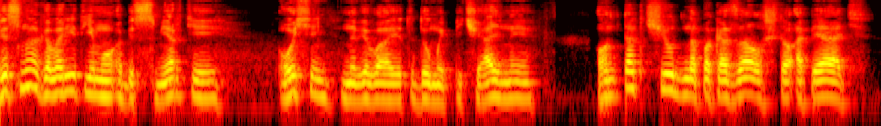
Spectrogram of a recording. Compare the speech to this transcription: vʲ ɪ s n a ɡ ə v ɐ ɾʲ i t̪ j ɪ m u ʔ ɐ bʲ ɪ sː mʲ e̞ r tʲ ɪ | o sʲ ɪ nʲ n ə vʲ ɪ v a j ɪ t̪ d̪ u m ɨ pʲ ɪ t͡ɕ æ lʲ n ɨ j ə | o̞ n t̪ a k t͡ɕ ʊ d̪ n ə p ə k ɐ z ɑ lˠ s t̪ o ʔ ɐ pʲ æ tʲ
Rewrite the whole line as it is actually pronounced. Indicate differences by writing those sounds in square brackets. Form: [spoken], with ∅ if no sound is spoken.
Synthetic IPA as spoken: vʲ ɪ s n a ɡ ə v ɐ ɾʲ i t̪ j ɪ m u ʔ ɐ bʲ ɪ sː mʲ e̞ r tʲ ɪ | o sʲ ɪ nʲ n ə vʲ ɪ v a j ɪ t̪ d̪ u m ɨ pʲ ɪ t͡ɕ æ lʲ n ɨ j ə | o̞ n t̪ a k t͡ɕ [u] d̪ n ə p ə k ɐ z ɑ lˠ [ʂ] t̪ o ʔ ɐ pʲ æ tʲ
